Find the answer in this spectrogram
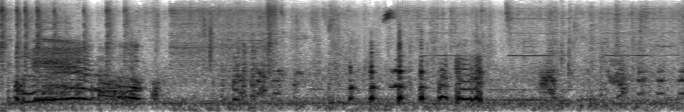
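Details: Backyard hens clucking: a loud harmonic cackle opens, followed by a rapid series of short, repeated clucks over a low background hum.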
